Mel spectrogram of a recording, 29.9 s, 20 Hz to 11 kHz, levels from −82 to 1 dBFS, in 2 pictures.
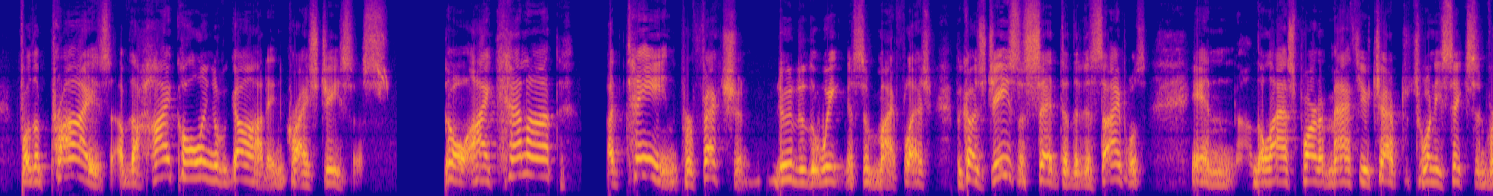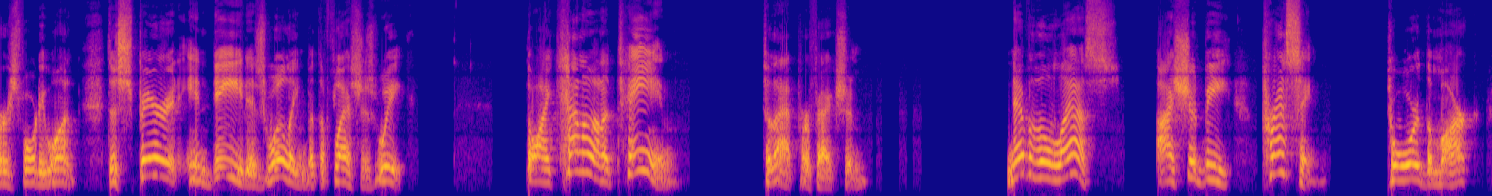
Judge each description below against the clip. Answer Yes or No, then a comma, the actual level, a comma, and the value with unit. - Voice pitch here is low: No, very high, 265 Hz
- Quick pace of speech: No, slow, 135 wpm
